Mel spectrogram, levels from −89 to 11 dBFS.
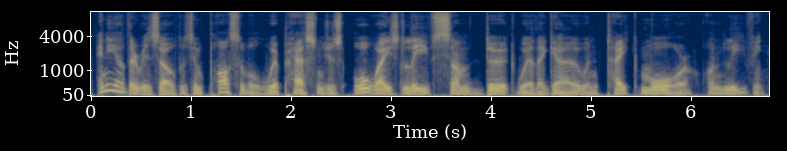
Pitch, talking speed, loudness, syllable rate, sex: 110 Hz, 170 wpm, -17 LUFS, 4.9 syllables/s, male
